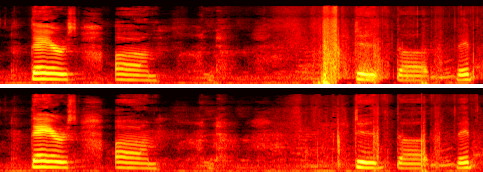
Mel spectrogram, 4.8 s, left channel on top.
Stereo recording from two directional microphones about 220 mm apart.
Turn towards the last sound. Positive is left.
turn(degrees=-25)  # may be behind; listen again after turning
